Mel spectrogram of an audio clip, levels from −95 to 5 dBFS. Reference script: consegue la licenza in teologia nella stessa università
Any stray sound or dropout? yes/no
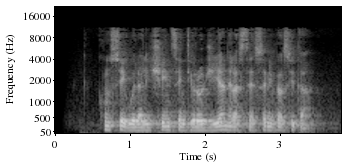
no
